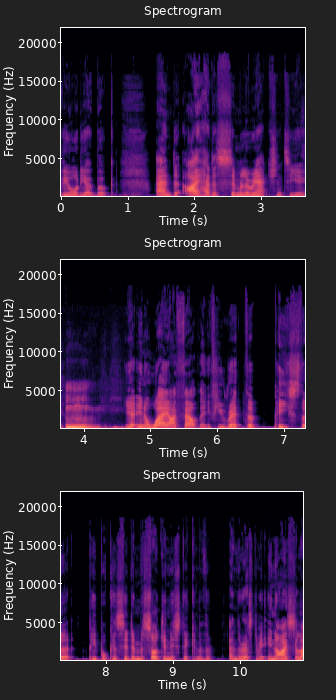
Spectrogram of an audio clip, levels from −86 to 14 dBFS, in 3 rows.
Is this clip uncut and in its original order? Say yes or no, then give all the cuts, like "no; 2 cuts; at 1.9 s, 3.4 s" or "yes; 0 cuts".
yes; 0 cuts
